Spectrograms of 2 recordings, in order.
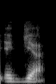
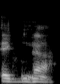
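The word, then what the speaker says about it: यज्ञ: Like Egna means we don't say Egya, we say Egna, G-N-A.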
